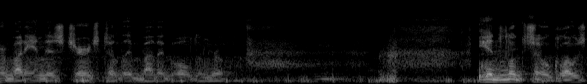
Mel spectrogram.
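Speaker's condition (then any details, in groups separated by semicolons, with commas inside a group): Laryngectomy; chemo and radiation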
